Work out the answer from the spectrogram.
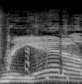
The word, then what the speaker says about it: Rihanna: or is it rihanna no it's rihanna like being like banana but you sound like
